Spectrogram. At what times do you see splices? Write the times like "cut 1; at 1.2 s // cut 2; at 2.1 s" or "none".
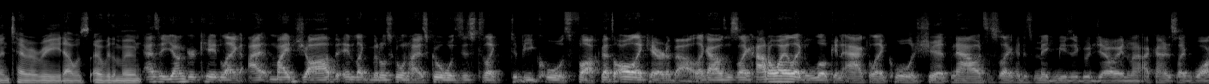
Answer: cut 1; at 1.5 s // cut 2; at 9.5 s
